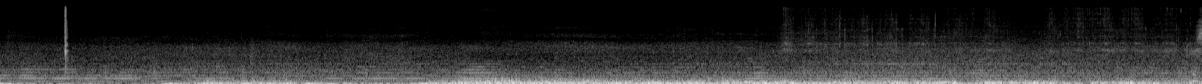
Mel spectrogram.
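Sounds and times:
wind buffeting microphone: 1.5s - 12.0s
spinning reel rattling clicks: 7.8s - 12.0s.

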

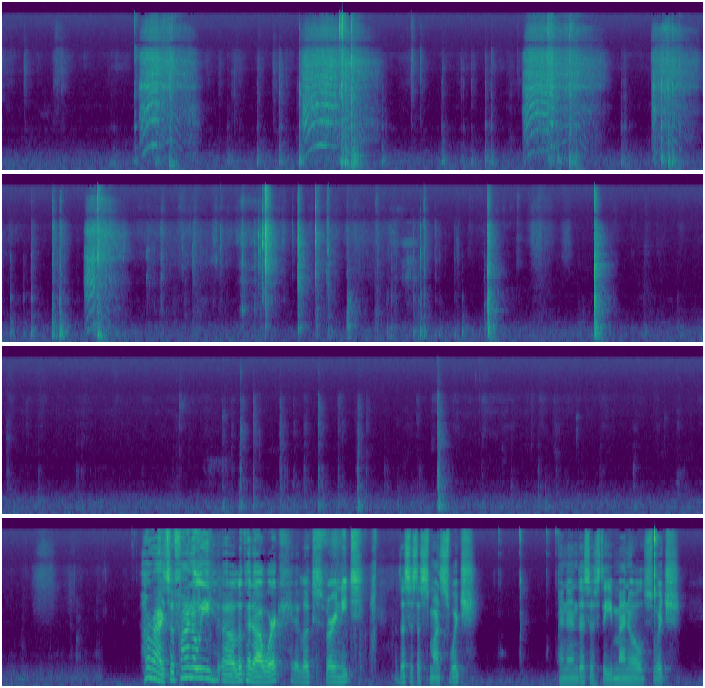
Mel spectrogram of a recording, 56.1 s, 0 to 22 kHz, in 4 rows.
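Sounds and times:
cordless drill driving screws: 2.7s - 4.0s, 6.0s - 7.6s, 10.4s - 12.0s, 13.0s - 14.0s, 15.7s - 16.5s.

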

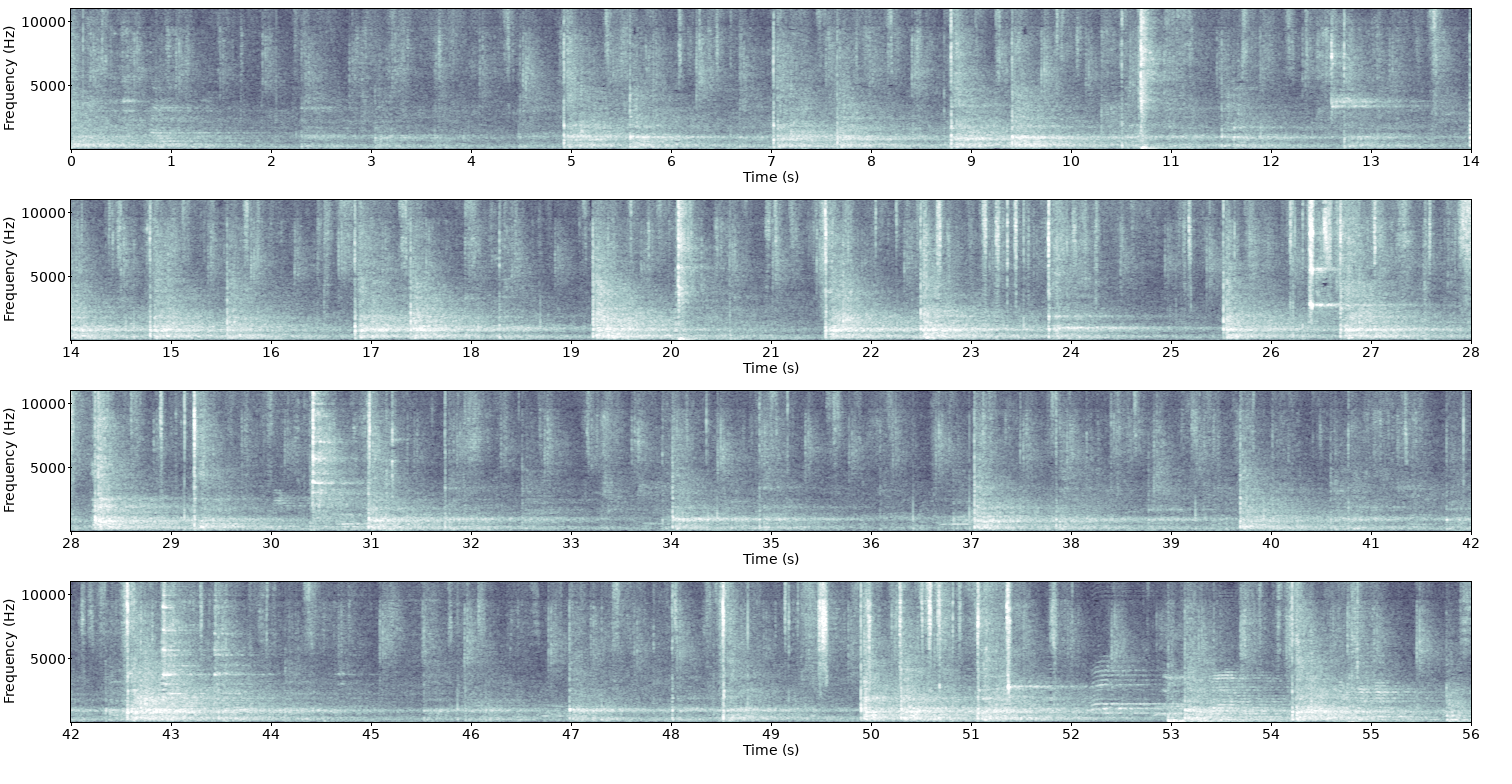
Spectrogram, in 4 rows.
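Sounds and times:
tennis ball bouncing: 1.7s - 52.2s, 52.8s - 56.0s
tennis ball hit by racket: 4.1s - 52.2s, 52.9s - 56.0s.

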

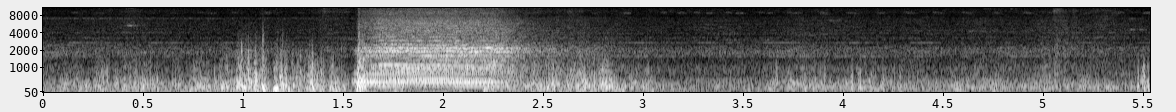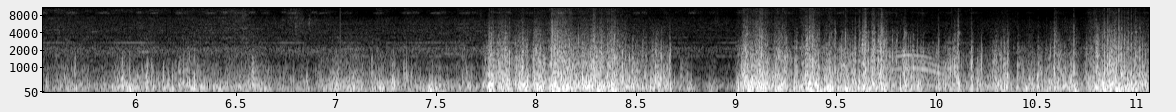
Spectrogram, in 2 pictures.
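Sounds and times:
freight train rolling: 0.0s - 11.0s
wind buffeting microphone: 0.0s - 11.0s
train horn blast: 1.5s - 2.7s.

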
